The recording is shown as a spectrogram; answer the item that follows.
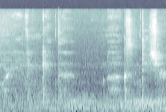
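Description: A man's voice murmuring faintly, close to a whisper, between louder stretches of talk.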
